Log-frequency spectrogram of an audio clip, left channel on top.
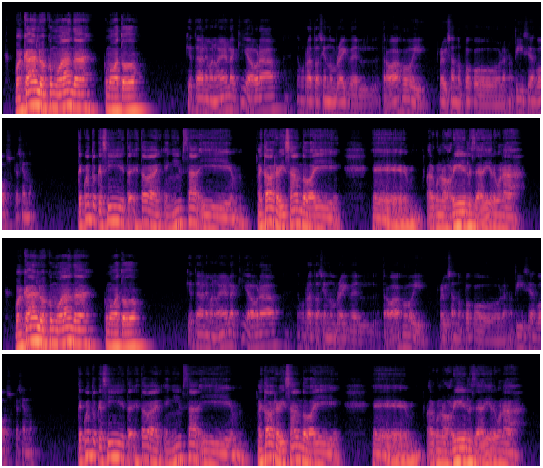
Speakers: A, in the centre; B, on the left (about 80°).
A: Juan Carlos, ¿cómo anda? ¿Cómo va todo?
B: ¿Qué tal, Emanuel? Aquí ahora un rato haciendo un break del trabajo y revisando un poco las noticias. ¿Vos qué haciendo?
A: Te cuento que sí, ta- estaba en, en Insta y mm, estaba revisando ahí eh, algunos reels de ahí, algunas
